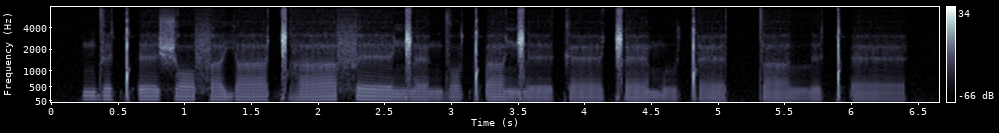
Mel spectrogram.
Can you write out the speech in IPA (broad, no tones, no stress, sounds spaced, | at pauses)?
n d ɛ ǃʼ ɛː ʃ ɒ f a j aː ɡ͡ǁ aː f ɛː ŋ͡ǁ æ n d ɒ ǃʼ a ŋ͡ǁ ɛː k æː ǁ æ m ɤ ǃ æ tː a lː ɛ ǃʼ æː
